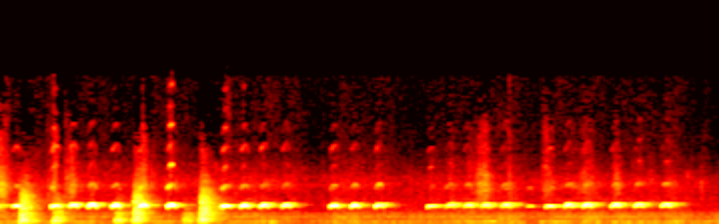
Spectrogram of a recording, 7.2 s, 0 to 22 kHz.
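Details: Two-week-old emu chicks on their first glimpse of the house, recorded 2013: loud thumps at the start, then continuous high whistled peeps in quick groups of three to five, fairly even and slightly upslurred.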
